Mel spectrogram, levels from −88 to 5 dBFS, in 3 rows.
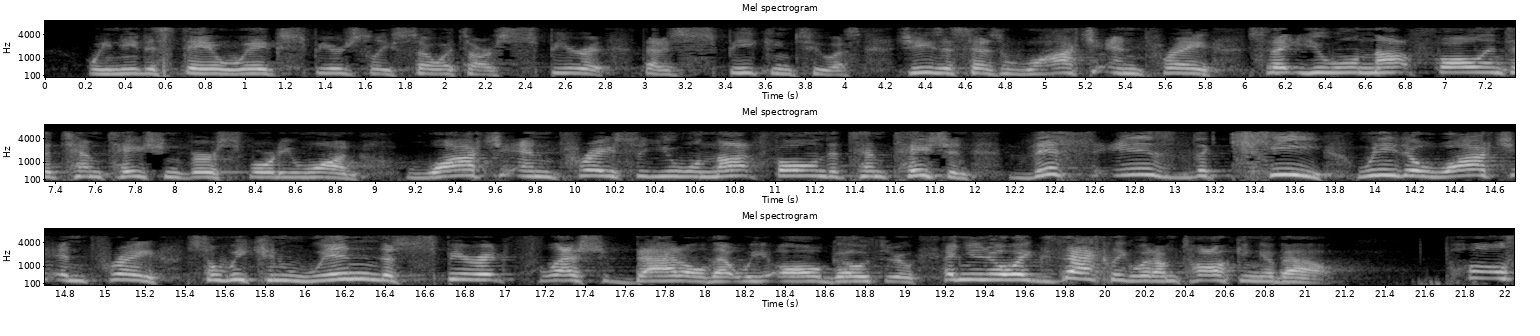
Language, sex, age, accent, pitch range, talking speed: English, male, 40-59, American, 210-270 Hz, 195 wpm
